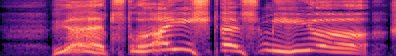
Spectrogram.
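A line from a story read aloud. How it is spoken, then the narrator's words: Shouting. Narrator (German): schrie er, sprang wie ein Wilder auf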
